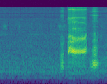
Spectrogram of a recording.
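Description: Parrot calling about a second and a half in: one loud, short squawk followed at once by a briefer, lower call.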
